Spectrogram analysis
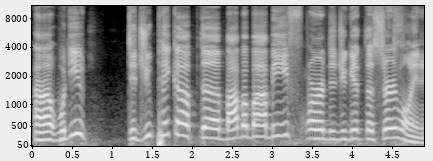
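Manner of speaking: imitating the wife. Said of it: "She's like".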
